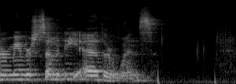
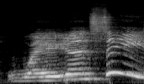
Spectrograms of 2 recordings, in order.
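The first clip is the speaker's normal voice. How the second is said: slow, louder teasing promise; 2 semitones higher, 9 dB louder, slower than usual. Acted. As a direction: draw it out like you're hiding a surprise. Teasing secret in story.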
